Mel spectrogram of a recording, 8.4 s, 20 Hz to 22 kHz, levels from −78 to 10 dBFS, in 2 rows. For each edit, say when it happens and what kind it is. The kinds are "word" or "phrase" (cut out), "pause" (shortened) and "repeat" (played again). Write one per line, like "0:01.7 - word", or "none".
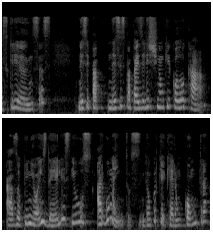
none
